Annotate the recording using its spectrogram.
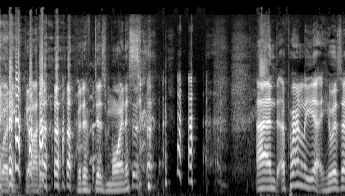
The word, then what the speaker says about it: Des Moines: Des Moines, Iowa. – Des Moines. – Des Moines. – Des Moines. – Yeah. Okay, fair enough. I got it fairly right. – That's how it's pronounced, Des Moines.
